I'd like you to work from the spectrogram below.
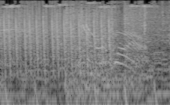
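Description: Rapid gunfire in a Nintendo action game: dense, continuous bursts of loud shots and explosions crowd together with no pause, forming a harsh, steady barrage.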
